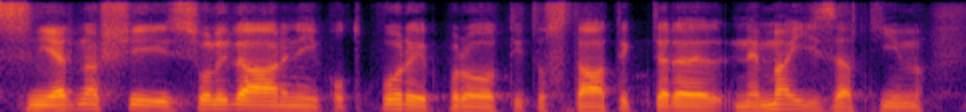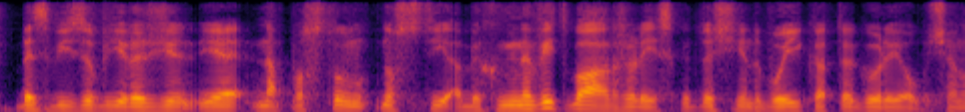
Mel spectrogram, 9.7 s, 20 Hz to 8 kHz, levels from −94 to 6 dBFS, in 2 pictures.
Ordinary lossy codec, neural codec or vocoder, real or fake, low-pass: none; codec, 16 kHz in and 24 kHz out, 0.9 kbps, LongCat-Audio-Codec, fine tuned four codebook decoder; fake; 7.2 kHz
